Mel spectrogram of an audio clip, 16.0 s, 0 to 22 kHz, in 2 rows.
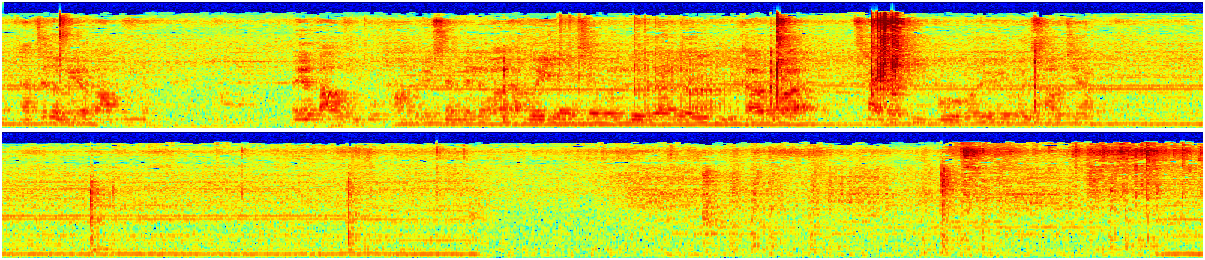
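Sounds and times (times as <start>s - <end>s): cooking machine motor hum: 0.0s - 16.0s.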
